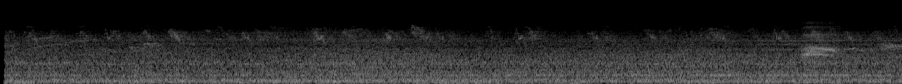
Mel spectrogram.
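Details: A hooded crow fledgling standing on mossy ground in Helsinki, Finland, in June 2022, preening and vocalizing, gives a few hoarse, scratchy calls, partly buried under a steady wind-like roar, with one louder call near the end.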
